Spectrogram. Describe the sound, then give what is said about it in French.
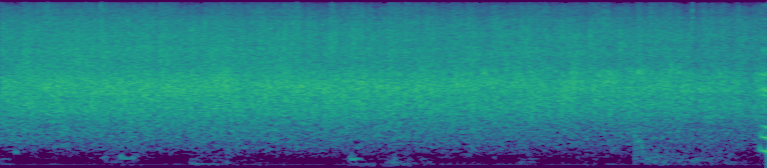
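Audience applause at a talk, a dense, even wash of clapping that holds steady for the whole stretch with no voices above it. “pendant que nous allons applaudir effectivement Swami Bhavananda”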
